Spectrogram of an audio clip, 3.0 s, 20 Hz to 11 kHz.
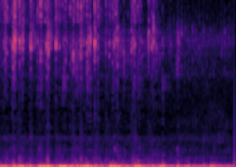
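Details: Warm Fox Body V8, mostly stock with a B cam, Flowmasters and chopped exhaust, idle trims near zero, load 18–19%: a deep, loping idle at about three uneven pulses a second with heavy burble. A normal performance-cam idle.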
